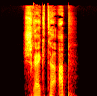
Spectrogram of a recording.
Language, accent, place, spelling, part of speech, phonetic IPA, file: German, Germany, Berlin, schreckte ab, verb, [ˌʃʁɛktə ˈap], De-schreckte ab.ogg
- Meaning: inflection of abschrecken: 1. first/third-person singular preterite 2. first/third-person singular subjunctive II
